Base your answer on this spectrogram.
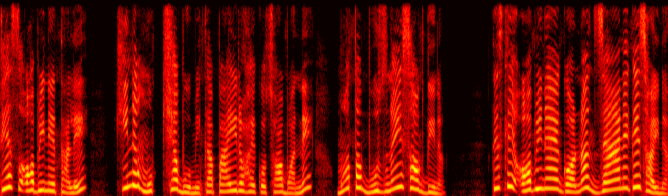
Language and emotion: Nepali, disgusted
